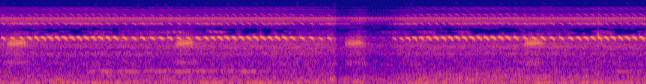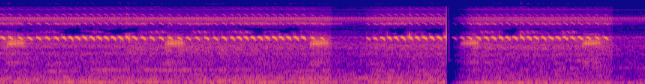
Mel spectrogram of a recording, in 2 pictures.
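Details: Insects at night produce long stretches of piercing, rapidly pulsed trilling interrupted by several short gaps, with occasional lower chirps and a soft, high background shimmer.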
